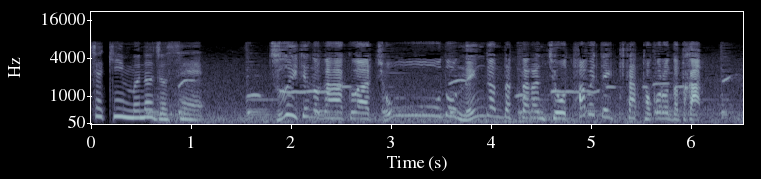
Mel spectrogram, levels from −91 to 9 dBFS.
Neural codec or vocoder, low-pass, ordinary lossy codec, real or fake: none; 7.2 kHz; none; real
